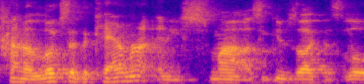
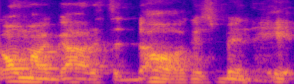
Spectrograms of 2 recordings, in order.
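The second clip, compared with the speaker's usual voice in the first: Southern accent impression. Retelling how a man feigned concern over a hit dog, quoting him: imitating a southern accent. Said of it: "he has a good Southern accent".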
